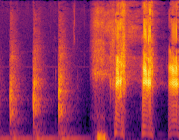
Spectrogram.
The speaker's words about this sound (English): All right. Now what? Let me knock on this door.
